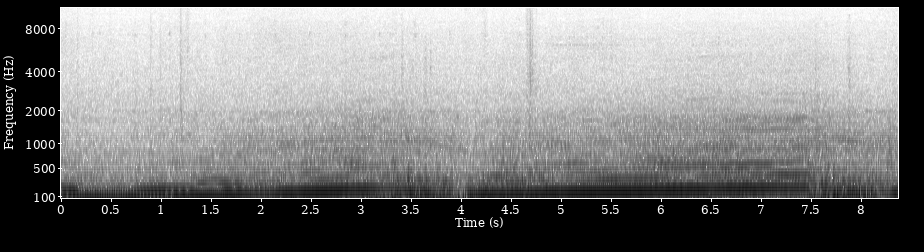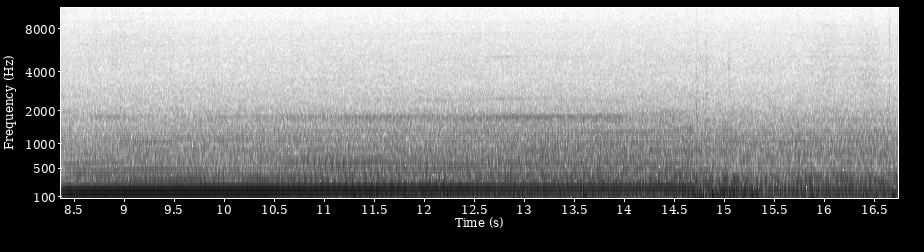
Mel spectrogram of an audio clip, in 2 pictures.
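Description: Porsche 718 GT4 engine with a Soul Performance exhaust rear section, heard from the cabin on a drive: a steady drone rising through the gears at lower revs, with a resonant boom as the throttle rolls in.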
